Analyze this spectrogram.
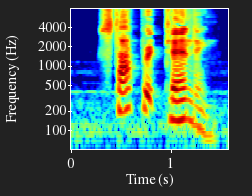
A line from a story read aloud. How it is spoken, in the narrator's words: she said, her tone controlled but shaky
